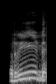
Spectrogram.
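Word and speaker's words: read: Depend करता है कि अगर जैसे ये पास्ट में जाता है तो ये रेड बन जाता है, इसको क्या प्रोनाउंसिएशन होगी, रेड, रीड, रेड, रेड।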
